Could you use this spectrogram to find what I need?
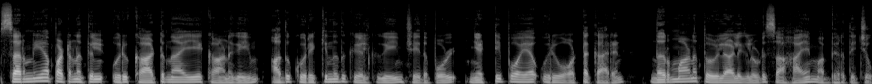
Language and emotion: Malayalam, neutral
